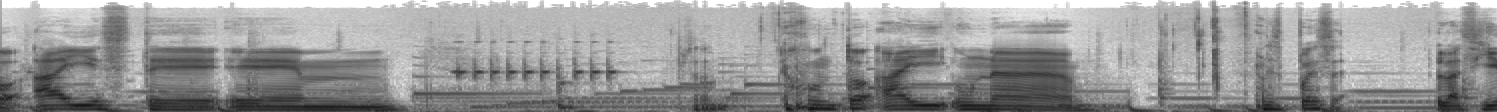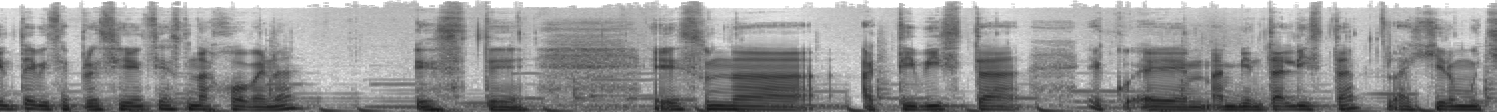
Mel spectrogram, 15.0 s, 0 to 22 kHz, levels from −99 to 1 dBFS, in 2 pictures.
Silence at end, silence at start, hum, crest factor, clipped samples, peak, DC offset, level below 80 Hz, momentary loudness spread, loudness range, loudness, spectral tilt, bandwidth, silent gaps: 0 s; 0 s; none; 12 dB; under 0.1%; -2 dBFS; under 0.1%; -32 dBFS; 12 LU; 2 LU; -16 LUFS; -5.5 dB/octave; over 20 kHz; none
